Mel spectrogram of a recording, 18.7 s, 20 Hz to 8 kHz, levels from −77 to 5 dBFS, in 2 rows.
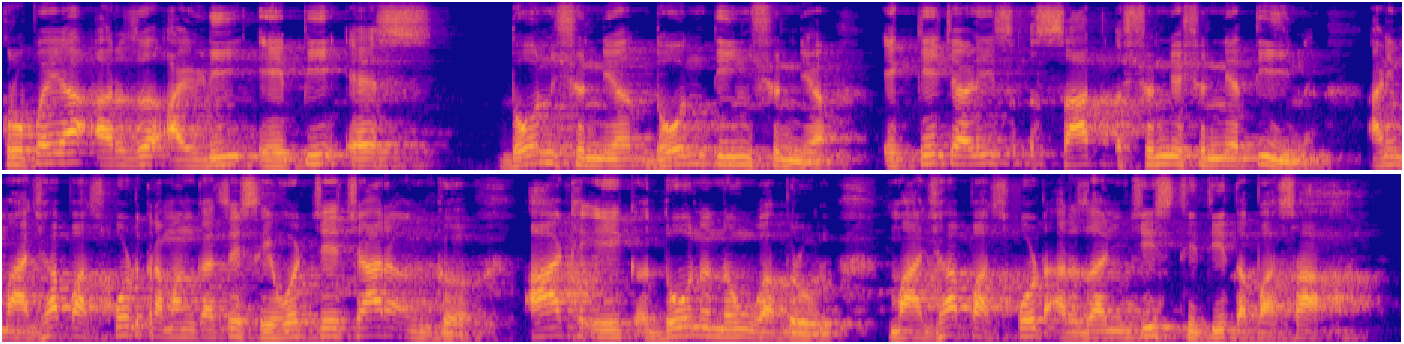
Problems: none marked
